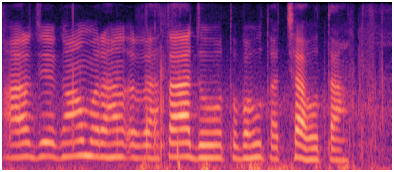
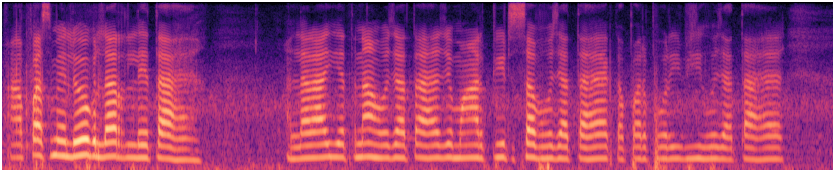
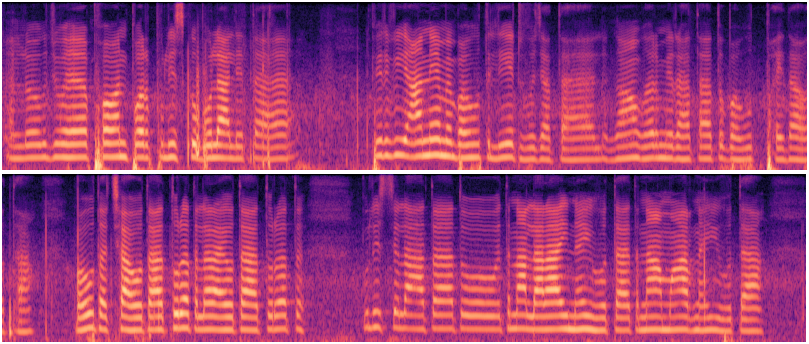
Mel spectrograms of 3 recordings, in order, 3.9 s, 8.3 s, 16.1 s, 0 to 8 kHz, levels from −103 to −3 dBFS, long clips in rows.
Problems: constant background noise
